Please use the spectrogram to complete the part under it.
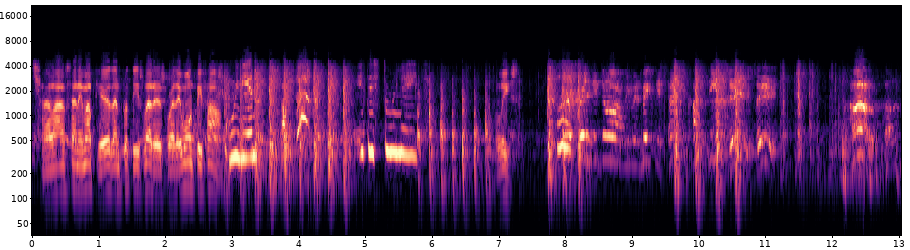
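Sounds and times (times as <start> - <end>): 
speech: 0.1 - 4.2, 7.1 - 11.5, 12.3 - 13.0
heavy pounding knocks on a door: 2.9 - 4.9, 5.8 - 7.0, 9.6 - 10.8.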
